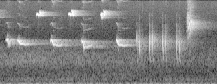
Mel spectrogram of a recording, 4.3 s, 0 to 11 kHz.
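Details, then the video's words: Thrush nightingale's night song from thick bushes: evenly spaced flat whistles with high partners, then a quick burst of hard knocking notes and a final rising squeak. "Whippavoo the Thrush Nightingale 2026"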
